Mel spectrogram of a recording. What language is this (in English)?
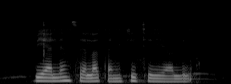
Telugu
